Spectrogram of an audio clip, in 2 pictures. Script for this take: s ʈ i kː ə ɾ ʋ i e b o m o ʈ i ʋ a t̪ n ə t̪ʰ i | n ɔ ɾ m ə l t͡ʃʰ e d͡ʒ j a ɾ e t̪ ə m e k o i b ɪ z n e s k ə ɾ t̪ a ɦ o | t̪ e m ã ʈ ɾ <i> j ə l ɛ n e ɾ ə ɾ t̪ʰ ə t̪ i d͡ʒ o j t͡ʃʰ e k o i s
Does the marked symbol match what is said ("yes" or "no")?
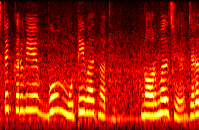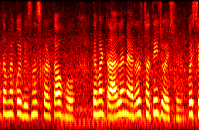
no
